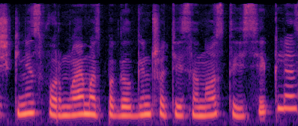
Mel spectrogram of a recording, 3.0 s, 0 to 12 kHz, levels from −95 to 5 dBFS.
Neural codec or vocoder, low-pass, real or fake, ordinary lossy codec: none; 10.8 kHz; real; AAC, 48 kbps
